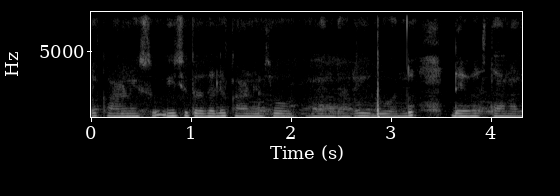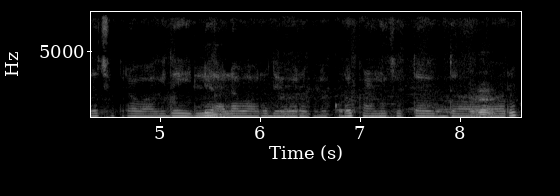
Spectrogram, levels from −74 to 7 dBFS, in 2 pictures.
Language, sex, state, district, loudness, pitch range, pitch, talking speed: Kannada, female, Karnataka, Dharwad, -38 LUFS, 180-195 Hz, 185 Hz, 85 wpm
